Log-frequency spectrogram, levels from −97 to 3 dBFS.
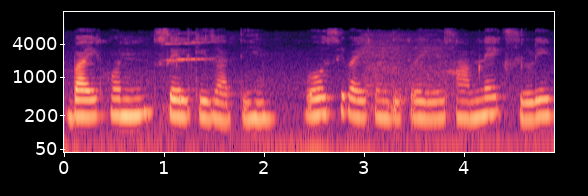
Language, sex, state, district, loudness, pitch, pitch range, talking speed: Hindi, female, Madhya Pradesh, Dhar, -18 LUFS, 195 Hz, 185-205 Hz, 185 wpm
